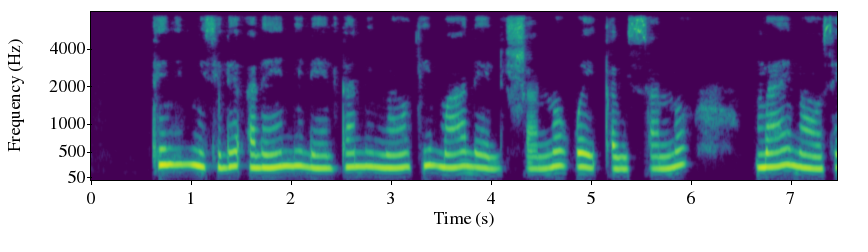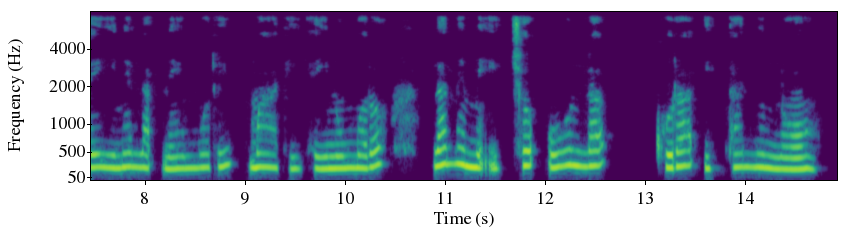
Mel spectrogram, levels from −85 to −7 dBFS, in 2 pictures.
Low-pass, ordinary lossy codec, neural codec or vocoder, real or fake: 7.2 kHz; AAC, 48 kbps; none; real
